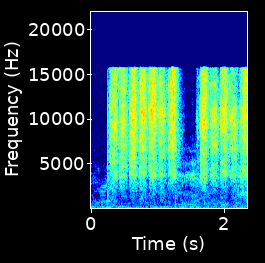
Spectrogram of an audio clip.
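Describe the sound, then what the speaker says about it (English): A hand file rubs across acrylic nails in rhythmic back-and-forth strokes, about a dozen close, raspy scratches with a short pause midway, no voices. "I'm hand filing because my application is very smooth"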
